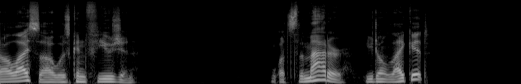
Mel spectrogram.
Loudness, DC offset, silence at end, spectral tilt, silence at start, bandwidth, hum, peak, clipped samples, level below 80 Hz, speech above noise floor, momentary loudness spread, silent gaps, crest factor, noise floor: -28 LUFS; under 0.1%; 0.95 s; -4.5 dB/octave; 0 s; over 20 kHz; none; -12 dBFS; under 0.1%; -68 dBFS; 55 dB; 10 LU; none; 20 dB; -84 dBFS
